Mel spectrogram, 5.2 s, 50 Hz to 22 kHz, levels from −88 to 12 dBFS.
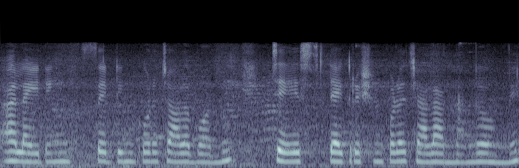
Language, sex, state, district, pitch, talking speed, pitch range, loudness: Telugu, female, Andhra Pradesh, Krishna, 210 Hz, 140 wpm, 205-215 Hz, -20 LUFS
